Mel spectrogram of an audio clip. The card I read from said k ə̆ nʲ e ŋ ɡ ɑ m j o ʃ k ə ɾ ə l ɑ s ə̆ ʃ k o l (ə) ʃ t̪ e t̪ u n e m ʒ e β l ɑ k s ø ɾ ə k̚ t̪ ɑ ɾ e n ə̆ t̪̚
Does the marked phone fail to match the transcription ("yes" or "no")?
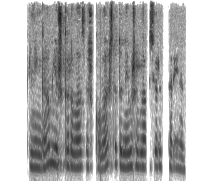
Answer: yes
